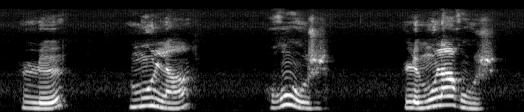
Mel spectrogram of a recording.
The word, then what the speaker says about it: Le Moulin Rouge: As Moulin is the masculine noun in French and it starts with a consonant, then the definite article is le. Le Moulin. Le Moulin Rouge.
